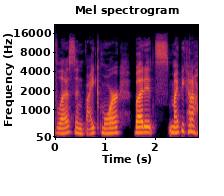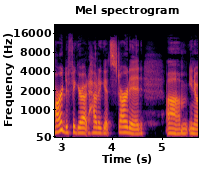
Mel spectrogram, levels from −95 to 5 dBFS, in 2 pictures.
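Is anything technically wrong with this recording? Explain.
No, nothing is technically wrong with this audio.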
